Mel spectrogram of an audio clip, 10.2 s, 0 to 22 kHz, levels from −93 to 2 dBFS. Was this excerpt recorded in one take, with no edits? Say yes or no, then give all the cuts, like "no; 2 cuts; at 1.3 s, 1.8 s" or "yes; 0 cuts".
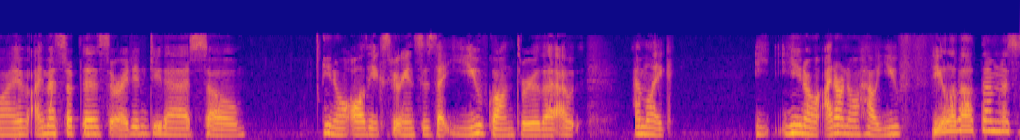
no; 1 cut; at 1.9 s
